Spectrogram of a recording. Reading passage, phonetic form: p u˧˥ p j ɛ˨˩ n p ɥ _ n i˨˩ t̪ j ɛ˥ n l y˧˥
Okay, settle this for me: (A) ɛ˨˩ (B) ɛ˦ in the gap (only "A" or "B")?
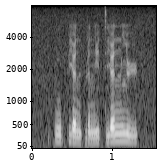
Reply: B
